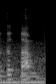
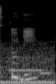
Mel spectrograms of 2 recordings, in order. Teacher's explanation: perubahan bunyi T yang biasa diucapkan apikodental seperti kata tetap, tetapi pada kata studi diucapkan secara lamino-alveolar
